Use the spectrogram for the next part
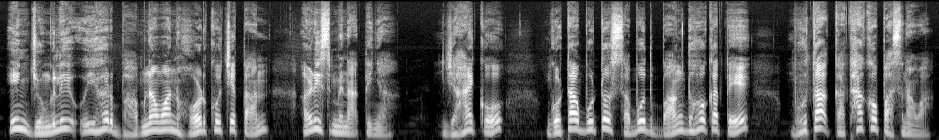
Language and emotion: Santali, disgusted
